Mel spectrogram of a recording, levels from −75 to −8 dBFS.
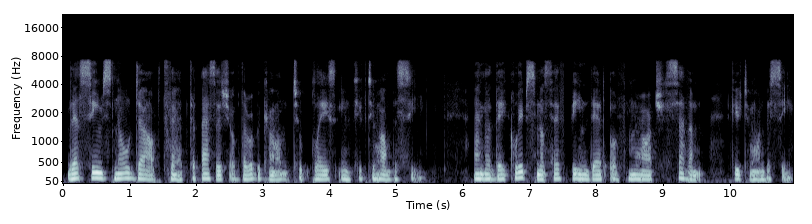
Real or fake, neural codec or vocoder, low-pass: fake; codec, 16 kHz, 2 kbps, FreqCodec, larger model; 7.2 kHz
